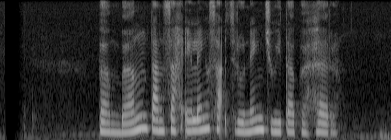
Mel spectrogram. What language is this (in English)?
Javanese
